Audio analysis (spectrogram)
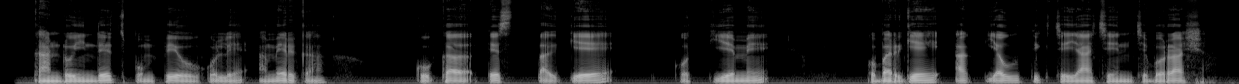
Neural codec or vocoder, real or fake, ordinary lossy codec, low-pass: none; real; none; none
